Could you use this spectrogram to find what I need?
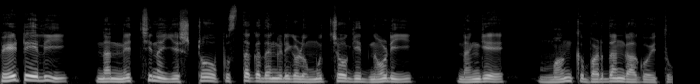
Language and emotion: Kannada, sad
